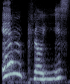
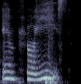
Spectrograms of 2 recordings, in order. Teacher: El acento o el sonido o la fuerza la damos en la parte final · como teníamos doble E, el sonido va a ser de una I alargada, ¿sí? Y el acento va a estar en la parte final.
